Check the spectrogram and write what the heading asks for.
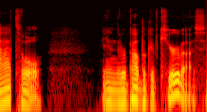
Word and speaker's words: Kiribati: Hey, by the way, it's spelled Kiribati. We pronounce it Kiribati.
